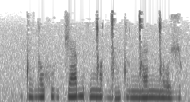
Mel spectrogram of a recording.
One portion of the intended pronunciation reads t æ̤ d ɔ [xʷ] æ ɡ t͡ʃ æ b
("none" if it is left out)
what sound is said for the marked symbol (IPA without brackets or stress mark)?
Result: xʷ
